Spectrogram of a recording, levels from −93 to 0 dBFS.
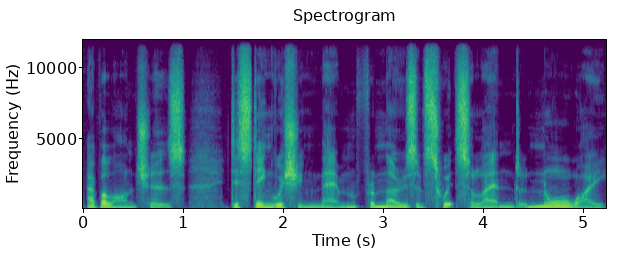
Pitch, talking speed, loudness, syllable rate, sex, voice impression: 95 Hz, 105 wpm, -18 LUFS, 4.0 syllables/s, male, masculine, very adult-like, slightly thick, cool, sincere, slightly kind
